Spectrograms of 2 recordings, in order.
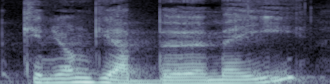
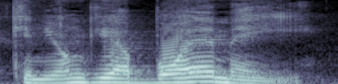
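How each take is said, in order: First: The name keeps its original German sound. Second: The name is read with Latin sounds. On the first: "refer to the names in the original form" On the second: "you read it uh, correctly in Latin"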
